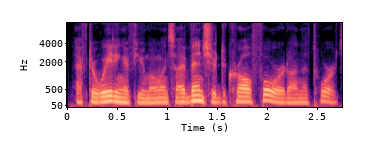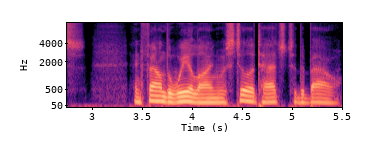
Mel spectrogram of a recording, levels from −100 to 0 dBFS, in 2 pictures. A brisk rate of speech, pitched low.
Yes: fast, 260 wpm; low, 120 Hz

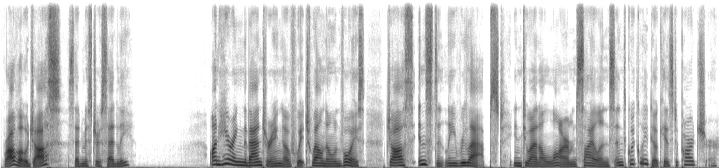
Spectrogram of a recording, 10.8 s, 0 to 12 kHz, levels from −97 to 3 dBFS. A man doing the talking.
No: female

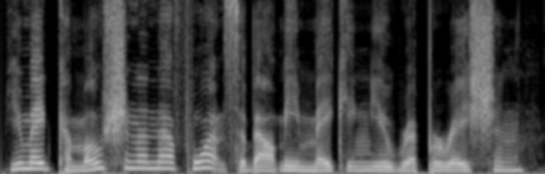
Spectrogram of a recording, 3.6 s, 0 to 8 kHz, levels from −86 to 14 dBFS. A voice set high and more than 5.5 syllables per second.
No: high, 220 Hz; 5.2 syllables/s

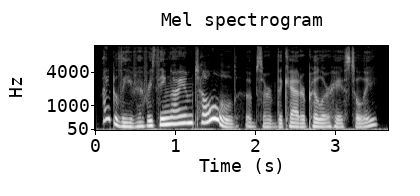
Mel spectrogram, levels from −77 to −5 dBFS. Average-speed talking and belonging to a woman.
Yes: average, 165 wpm; female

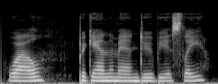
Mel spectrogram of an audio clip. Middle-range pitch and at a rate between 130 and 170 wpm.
Yes: medium, 165 Hz; slow, 135 wpm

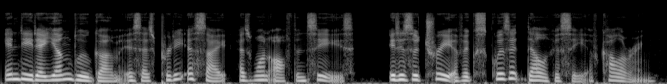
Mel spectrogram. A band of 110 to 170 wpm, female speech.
No: fast, 205 wpm; female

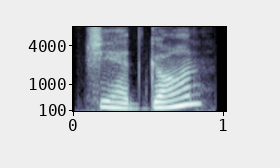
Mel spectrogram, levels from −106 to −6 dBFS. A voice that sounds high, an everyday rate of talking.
Yes: high, 215 Hz; average, 175 wpm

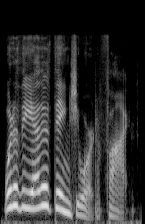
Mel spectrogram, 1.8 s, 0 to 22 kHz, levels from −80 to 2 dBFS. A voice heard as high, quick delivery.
Yes: high, 240 Hz; fast, 295 wpm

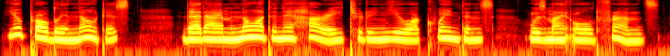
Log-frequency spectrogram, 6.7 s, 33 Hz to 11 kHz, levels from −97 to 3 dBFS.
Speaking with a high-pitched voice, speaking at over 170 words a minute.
No: high, 200 Hz; average, 150 wpm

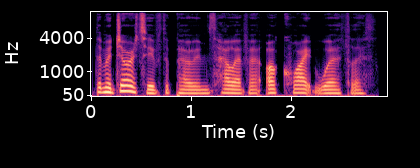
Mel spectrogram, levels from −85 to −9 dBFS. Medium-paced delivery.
Yes: average, 180 wpm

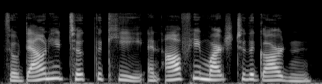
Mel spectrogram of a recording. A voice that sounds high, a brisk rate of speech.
Yes: high, 205 Hz; fast, 240 wpm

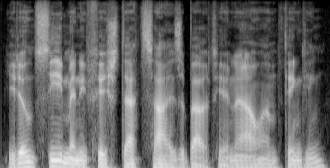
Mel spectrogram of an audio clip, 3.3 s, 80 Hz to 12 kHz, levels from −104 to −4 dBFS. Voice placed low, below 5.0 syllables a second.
No: very low, 85 Hz; 5.1 syllables/s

